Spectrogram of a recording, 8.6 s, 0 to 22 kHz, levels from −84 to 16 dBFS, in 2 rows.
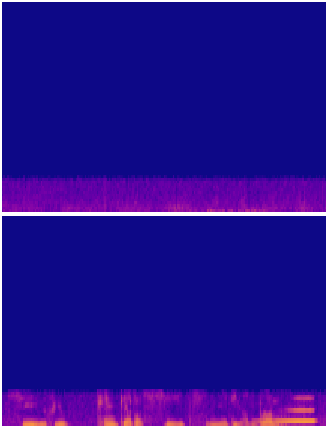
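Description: Throughout the speech, the signal has been squeezed through a G.729 codec. Each 10 ms frame is rebuilt from a vocal tract filter, a pitch estimate and a handful of pulses, and the roughness suggests a low-rate stream of about 8 kbit/s. The damage is plainly audible: voices come out rough and faintly synthetic. The line passes only about 200 Hz to 3.6 kHz, so nothing above 3.7 kHz remains, leaving the sound narrow and dull.

From 7.65 s to 8.55 s, right after "us seats near the", a loudspeaker feedback squeal takes over. The microphone is picking up the loudspeaker it feeds, and around 608 Hz the loop gain has passed one, so that frequency reinforces itself on every trip round. The tone swells over roughly the first 0.7 s until it sits around 10 dB above the speech, a piercing whistle.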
